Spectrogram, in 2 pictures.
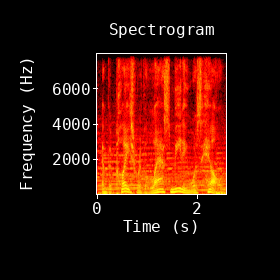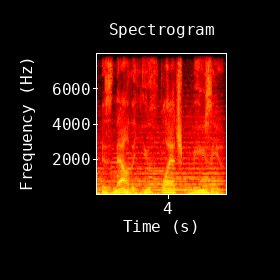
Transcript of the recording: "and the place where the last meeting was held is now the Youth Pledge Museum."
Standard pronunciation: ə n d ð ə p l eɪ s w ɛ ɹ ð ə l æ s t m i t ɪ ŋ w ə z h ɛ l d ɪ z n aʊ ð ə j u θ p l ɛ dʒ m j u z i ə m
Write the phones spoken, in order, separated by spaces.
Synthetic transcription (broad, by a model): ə n ð ə p l eɪ s w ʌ ɹ ð ə l æ s t m i t ɪ ŋ w ə z h ɛ l d ɪ z n aʊ ð ə j u θ b l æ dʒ m j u z i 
